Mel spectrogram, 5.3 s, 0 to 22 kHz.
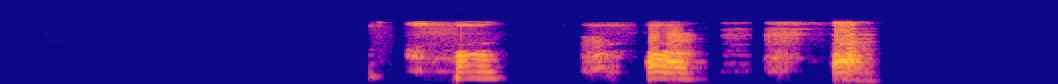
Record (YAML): exhalation_length: 5.3 s
exhalation_amplitude: 27695
exhalation_signal_mean_std_ratio: 0.28
survey_phase: alpha (2021-03-01 to 2021-08-12)
age: 45-64
gender: Female
wearing_mask: 'No'
symptom_none: true
smoker_status: Never smoked
respiratory_condition_asthma: false
respiratory_condition_other: false
recruitment_source: REACT
submission_delay: 1 day
covid_test_result: Negative
covid_test_method: RT-qPCR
